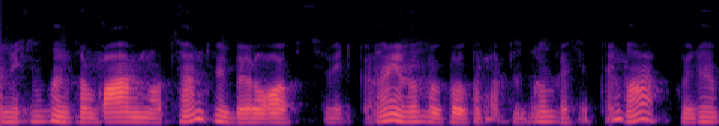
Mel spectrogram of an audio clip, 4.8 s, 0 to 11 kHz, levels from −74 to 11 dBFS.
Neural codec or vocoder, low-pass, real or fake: autoencoder, 22.05 kHz, a latent of 192 numbers a frame, VITS, trained on one speaker; 9.9 kHz; fake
